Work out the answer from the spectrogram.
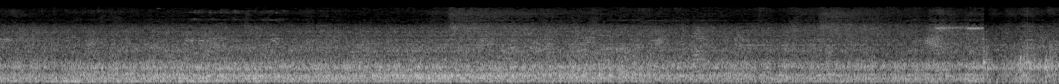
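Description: Chennai MRTS electric suburban train running at speed, heard from an open doorway of a coach: steady wheel-on-rail running noise with rattle from the carriage. A brief high-pitched squeal comes about nine seconds in.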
